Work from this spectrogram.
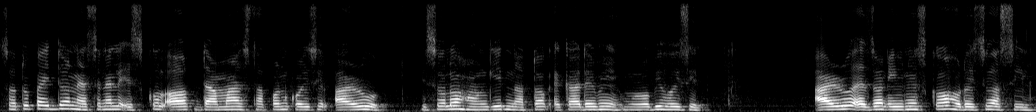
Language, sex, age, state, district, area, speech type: Assamese, female, 30-45, Assam, Dhemaji, rural, read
